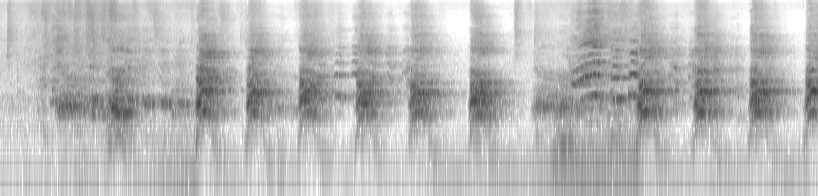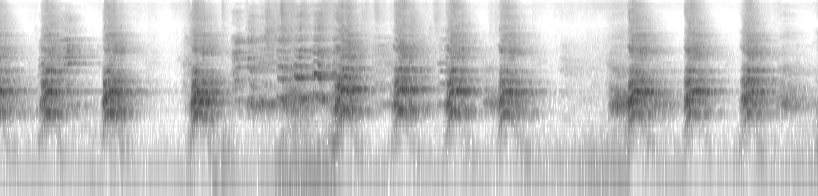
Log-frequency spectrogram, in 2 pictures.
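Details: American Bully dog barking in long steady runs, loud harmonic woofs repeated about twice a second, with a brief higher, wavering yelp-like stretch partway through and short pauses between bursts.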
